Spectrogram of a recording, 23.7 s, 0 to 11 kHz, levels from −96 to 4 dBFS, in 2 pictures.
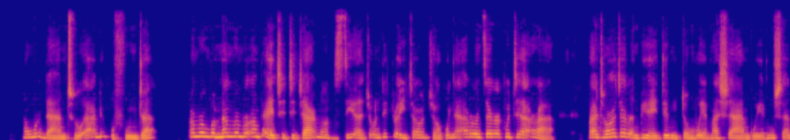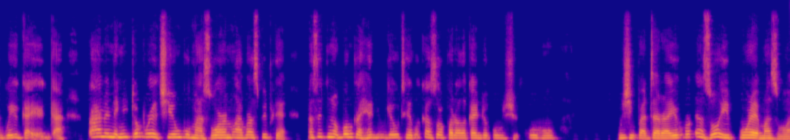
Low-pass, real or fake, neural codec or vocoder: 9.9 kHz; fake; codec, 24 kHz, 0.9 kbps, WavTokenizer, small release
